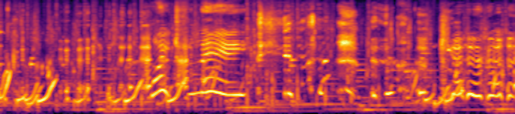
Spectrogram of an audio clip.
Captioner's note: laughs; both laugh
